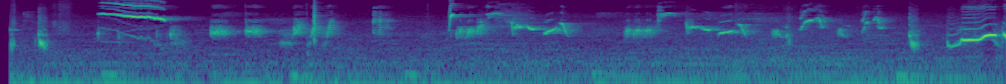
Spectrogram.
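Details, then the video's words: White-rumped shama (murai batu) singing in full gacor style: a varied run of clear whistles, rising and falling slurs and short chips, with bright high sweeps and a loud closing upslurred whistle. "Murai Batu Jadi Ikut Gacor"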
